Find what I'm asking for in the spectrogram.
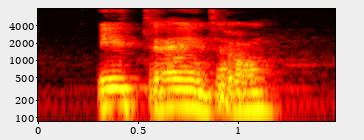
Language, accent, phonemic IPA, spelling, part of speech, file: French, Canada, /e.tʁɛ̃.dʁɔ̃/, étreindrons, verb, LL-Q150 (fra)-étreindrons.wav
- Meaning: first-person plural future of étreindre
